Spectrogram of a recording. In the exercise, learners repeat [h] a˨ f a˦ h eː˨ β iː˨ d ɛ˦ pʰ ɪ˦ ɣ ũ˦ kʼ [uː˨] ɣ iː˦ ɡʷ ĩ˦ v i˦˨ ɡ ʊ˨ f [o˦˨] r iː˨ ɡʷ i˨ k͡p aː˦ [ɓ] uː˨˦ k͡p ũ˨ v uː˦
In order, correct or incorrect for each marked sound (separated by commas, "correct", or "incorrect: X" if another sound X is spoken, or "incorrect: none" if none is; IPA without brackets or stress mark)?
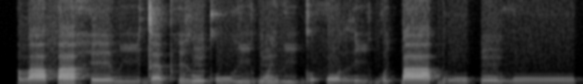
incorrect: β, correct, correct, correct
